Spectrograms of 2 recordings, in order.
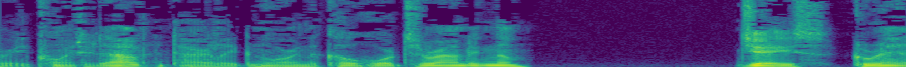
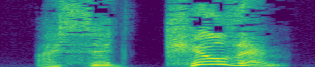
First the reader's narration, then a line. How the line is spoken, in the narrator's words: Manuel shouted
